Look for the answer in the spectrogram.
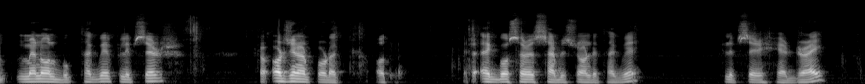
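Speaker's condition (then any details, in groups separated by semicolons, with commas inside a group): No condition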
